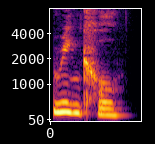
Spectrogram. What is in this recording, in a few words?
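"wrinkle", English, British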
